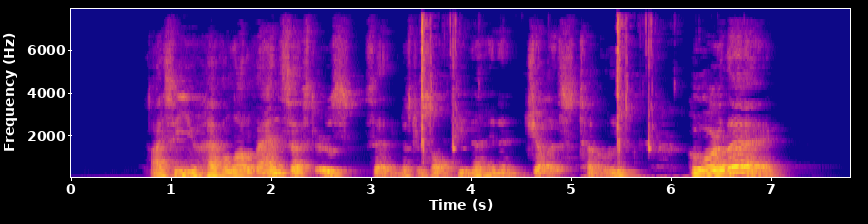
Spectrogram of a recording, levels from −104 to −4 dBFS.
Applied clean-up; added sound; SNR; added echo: classical method WPE with log-MMSE.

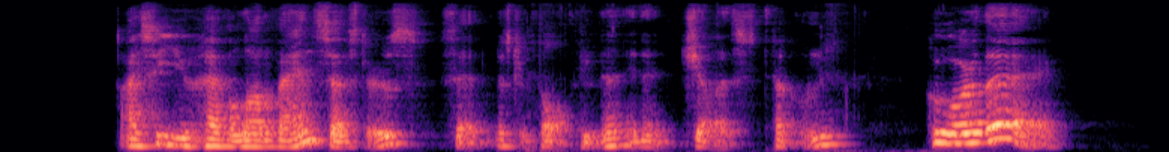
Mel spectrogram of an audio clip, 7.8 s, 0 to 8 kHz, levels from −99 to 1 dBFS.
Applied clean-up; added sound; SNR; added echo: neural mask model DeepFilterNet 3.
